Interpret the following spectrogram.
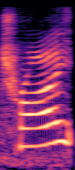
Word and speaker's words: trie: a try so a try is spelled t r i e and it's actually from retrieval but sadly it's still pronounced try just to confuse you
